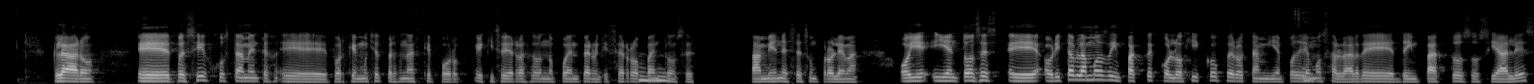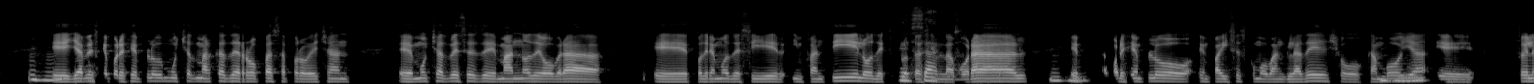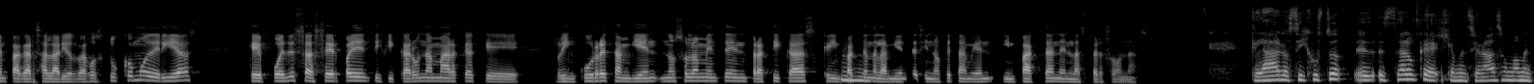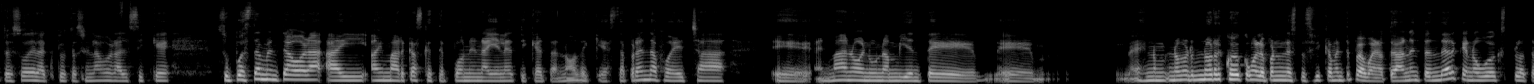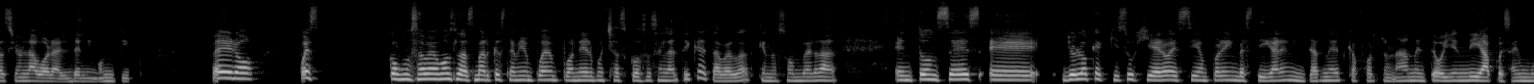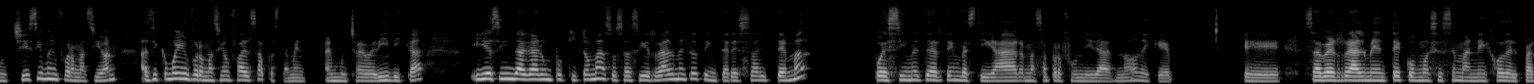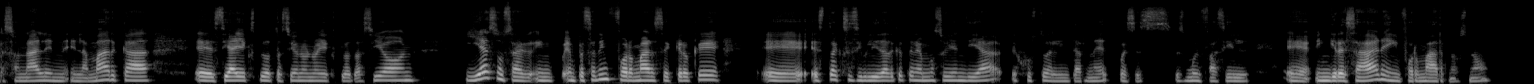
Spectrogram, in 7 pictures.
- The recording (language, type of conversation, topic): Spanish, podcast, Oye, ¿qué opinas del consumo responsable en la moda?
- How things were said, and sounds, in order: tapping; "incurre" said as "reincurre"; other background noise; other noise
